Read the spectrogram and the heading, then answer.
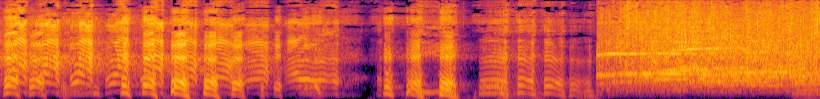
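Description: audience applause and cheering

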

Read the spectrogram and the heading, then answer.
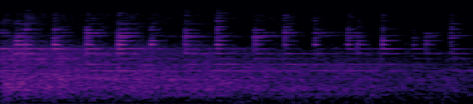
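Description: train passing by outside

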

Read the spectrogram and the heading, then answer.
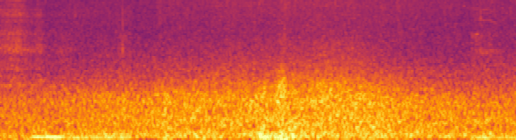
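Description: wind

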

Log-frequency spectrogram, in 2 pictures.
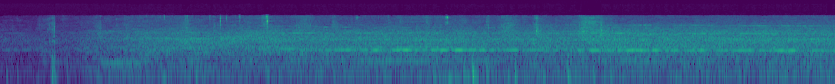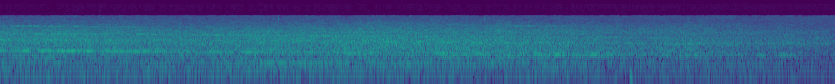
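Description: airplane flying over

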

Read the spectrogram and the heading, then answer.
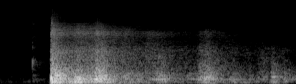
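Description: crack of thunder

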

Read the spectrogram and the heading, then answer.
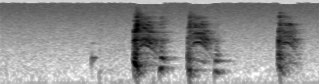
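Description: sneeze

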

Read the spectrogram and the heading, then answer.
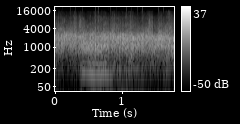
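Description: round of applause

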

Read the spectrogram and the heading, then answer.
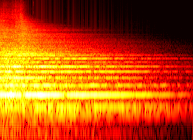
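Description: tolling bell sound effect

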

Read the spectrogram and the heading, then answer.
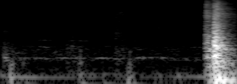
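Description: door being closed

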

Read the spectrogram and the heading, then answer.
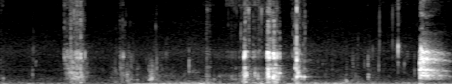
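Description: sipping

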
